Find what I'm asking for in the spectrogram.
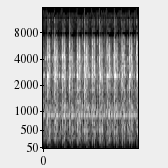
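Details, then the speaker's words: Brother SE 350 embroidering; quick, even needle ticking about six or seven stitches a second with a light steady hum, described as nice and even. Normal stitching run. "Listening to the machine, you can hear the sound is nice and even."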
